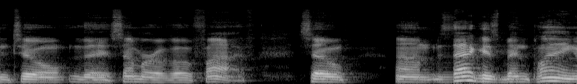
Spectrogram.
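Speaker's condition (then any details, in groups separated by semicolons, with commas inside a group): ALS; motor neuron disease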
